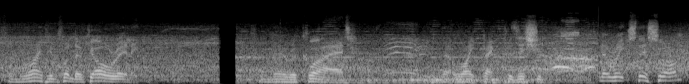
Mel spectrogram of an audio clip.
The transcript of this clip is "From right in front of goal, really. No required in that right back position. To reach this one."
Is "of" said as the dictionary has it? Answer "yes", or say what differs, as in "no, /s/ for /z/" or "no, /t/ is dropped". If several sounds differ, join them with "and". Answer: yes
